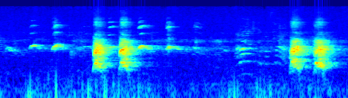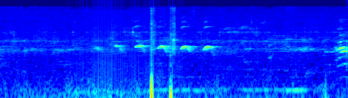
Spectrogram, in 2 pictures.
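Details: Dalmatian puppies at play give short, high yapping barks in two quick clusters, each a pair of sharp yelps, with quieter squeaky calls in between over a low background rumble.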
